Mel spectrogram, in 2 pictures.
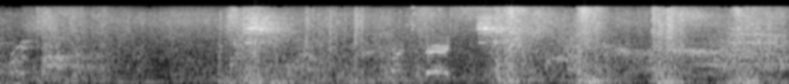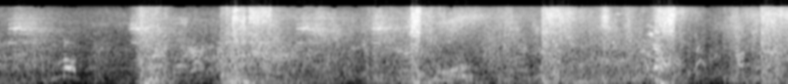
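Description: Sword blades swing and slash with sharp metallic hits.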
